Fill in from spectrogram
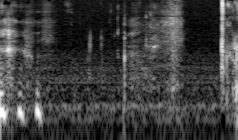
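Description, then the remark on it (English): Quiet wet mouth noises: a few soft slurping smacks at the start, then scattered sucking clicks and a sharper wet pop near the end, with no talking. “All the lovely slurps. And wet sucks.”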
